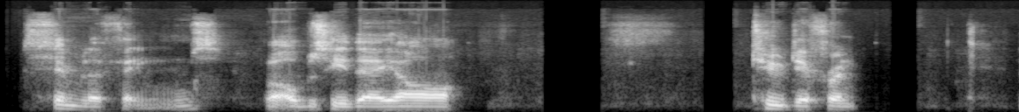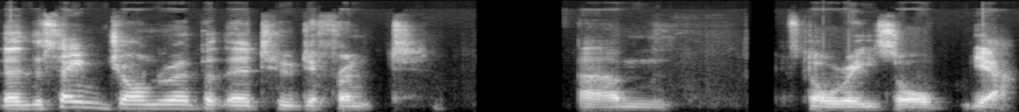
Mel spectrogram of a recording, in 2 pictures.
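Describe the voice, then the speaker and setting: A man's voice: fairly low pitch, warm tone, rough recording. A man chatting casually as a guest co-host, explaining ideas off the cuff in a hesitant, meandering way.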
